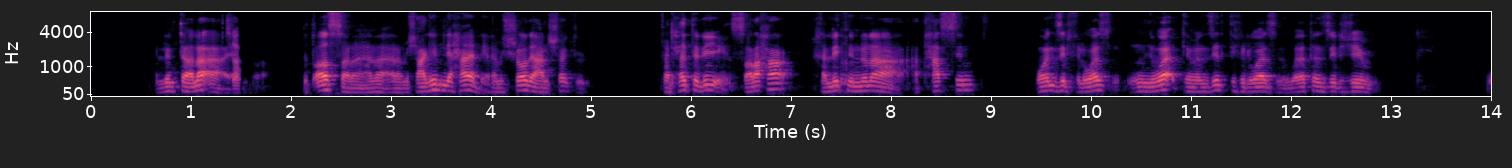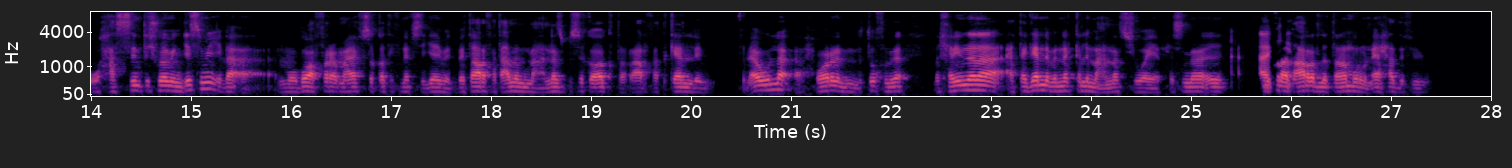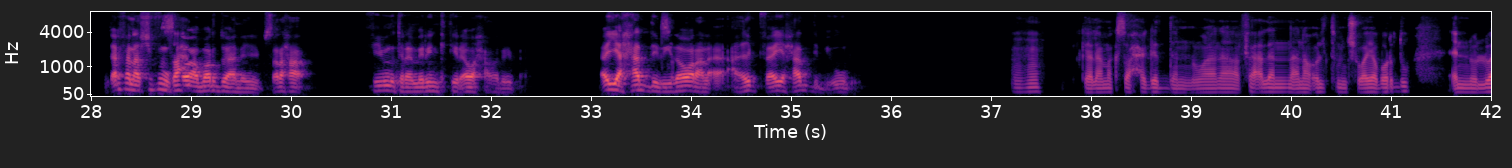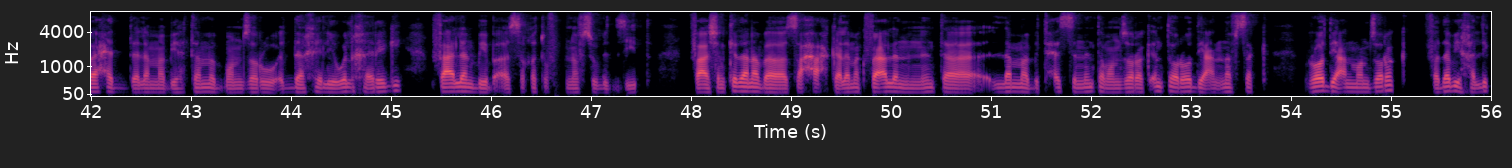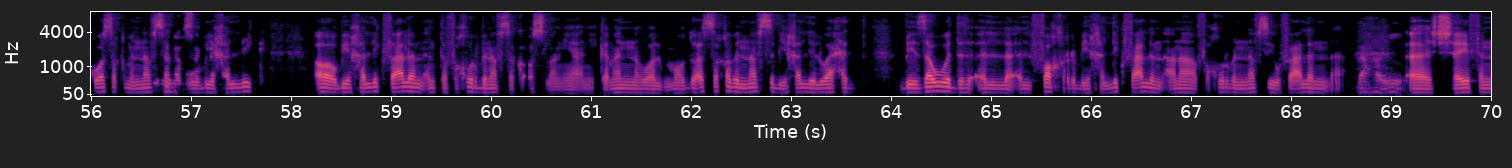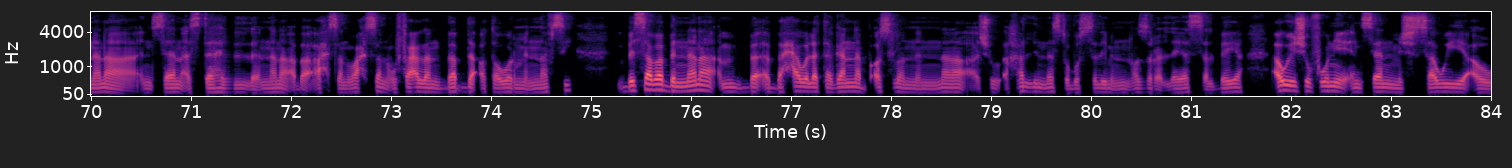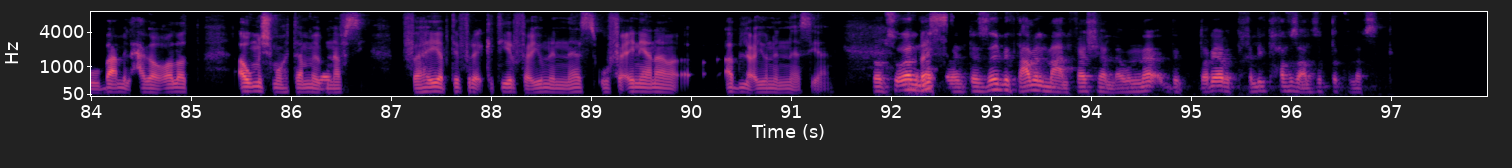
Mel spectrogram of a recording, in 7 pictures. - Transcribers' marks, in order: in English: "gym"; tapping; other background noise
- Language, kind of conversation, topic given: Arabic, unstructured, إيه الطرق اللي بتساعدك تزود ثقتك بنفسك؟
- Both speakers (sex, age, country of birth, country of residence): male, 20-24, Egypt, Egypt; male, 25-29, United Arab Emirates, Egypt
